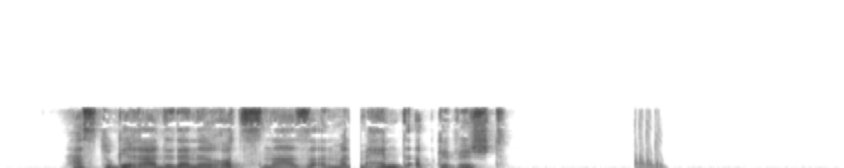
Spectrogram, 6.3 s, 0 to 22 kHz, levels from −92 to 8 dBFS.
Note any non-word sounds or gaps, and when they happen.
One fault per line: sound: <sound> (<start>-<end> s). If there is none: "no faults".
sound: dropout (2.6-2.7 s)
sound: chirp (4.8-5.0 s)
